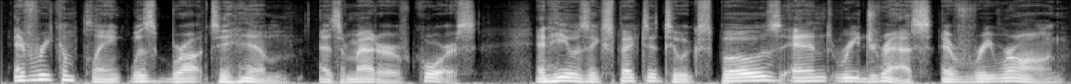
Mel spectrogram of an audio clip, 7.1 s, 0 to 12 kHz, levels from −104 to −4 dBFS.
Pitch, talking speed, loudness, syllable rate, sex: 115 Hz, 175 wpm, -16 LUFS, 5.2 syllables/s, male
